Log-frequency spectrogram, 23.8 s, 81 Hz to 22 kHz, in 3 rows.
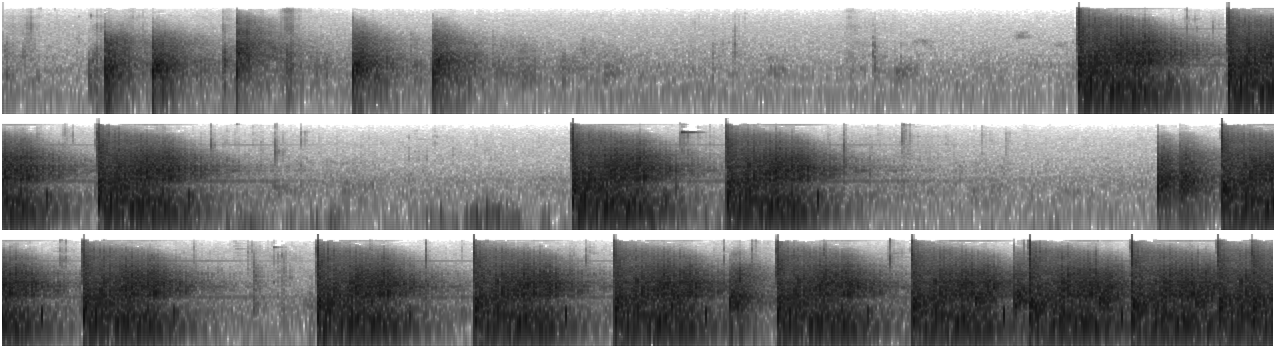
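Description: Rifle fitted with an NG2 Defense AFD muzzle brake firing outdoors, sharp loud shots in quick strings of three to five, separated by pauses, each with a brief ringing tail.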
